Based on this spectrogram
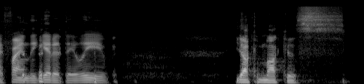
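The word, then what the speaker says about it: Giakoumakis: Yakimakis. I got that one right. That's how it's pronounced.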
